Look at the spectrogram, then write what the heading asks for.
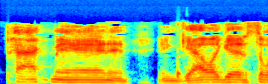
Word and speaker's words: Galaga: My wife's all-time favorite video game is, and I'm never sure if I pronounce this right, is it Galaga or Galaga? Galaga.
